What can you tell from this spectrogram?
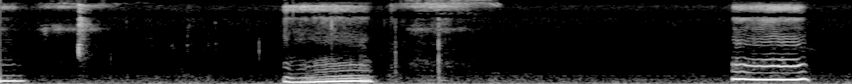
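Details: A sleeping cat gives two short, buzzy, humming snores about four seconds apart, with quiet low hum between them.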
